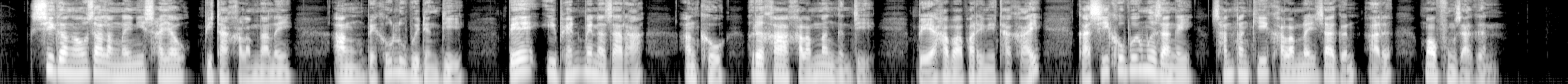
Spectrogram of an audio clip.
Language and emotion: Bodo, fearful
